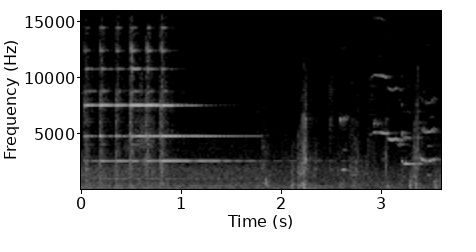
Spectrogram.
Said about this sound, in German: Wer sind Sie? Sie haben geläutet.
